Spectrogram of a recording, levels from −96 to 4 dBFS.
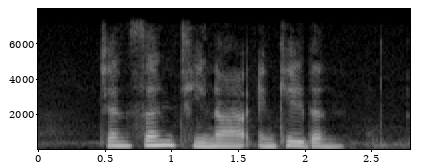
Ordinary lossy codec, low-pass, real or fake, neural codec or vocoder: Opus, 64 kbps; 7.2 kHz; fake; codec, 16 kHz, 2 kbps, FunCodec, trained on LibriTTS, 25 frames a second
